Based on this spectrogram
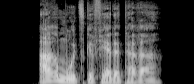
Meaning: inflection of armutsgefährdet: 1. strong/mixed nominative masculine singular comparative degree 2. strong genitive/dative feminine singular comparative degree
- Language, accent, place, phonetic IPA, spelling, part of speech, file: German, Germany, Berlin, [ˈaʁmuːt͡sɡəˌfɛːɐ̯dətəʁɐ], armutsgefährdeterer, adjective, De-armutsgefährdeterer.ogg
